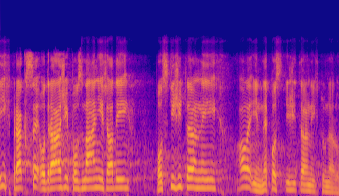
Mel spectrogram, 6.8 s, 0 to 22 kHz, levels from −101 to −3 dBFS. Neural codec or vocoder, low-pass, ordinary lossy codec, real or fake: codec, 16 kHz, 8 kbps, FreqCodec, larger model; 7.2 kHz; Opus, 32 kbps; fake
